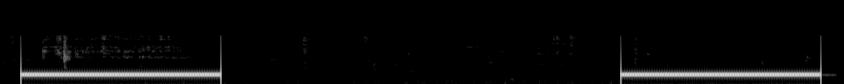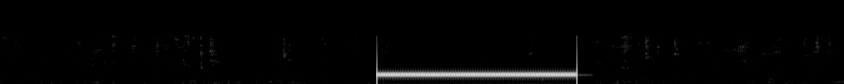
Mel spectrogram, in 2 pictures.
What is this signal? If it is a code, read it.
Ringback tone (North America), 440 + 480 Hz.
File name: CENTRAL SOTOVA / out alejandro.rodriguez - .56047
